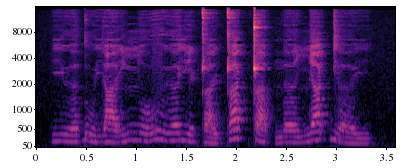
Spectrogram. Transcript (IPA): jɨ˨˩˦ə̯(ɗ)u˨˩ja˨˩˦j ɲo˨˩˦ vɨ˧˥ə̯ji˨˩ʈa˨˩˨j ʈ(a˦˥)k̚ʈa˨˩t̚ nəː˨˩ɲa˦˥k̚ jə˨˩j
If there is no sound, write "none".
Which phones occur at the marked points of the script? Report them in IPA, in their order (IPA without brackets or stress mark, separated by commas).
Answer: ɗ, a˦˥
